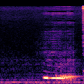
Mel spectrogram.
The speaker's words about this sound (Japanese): あ、おなら出ちゃった。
